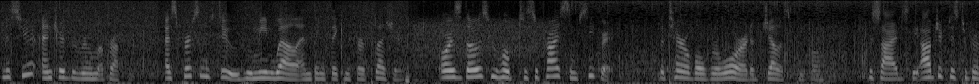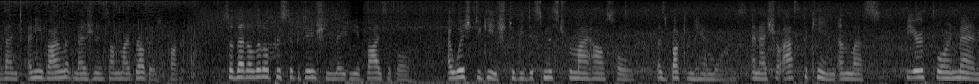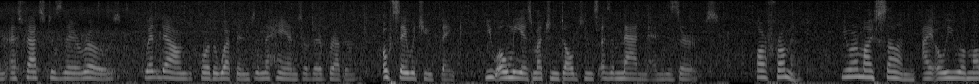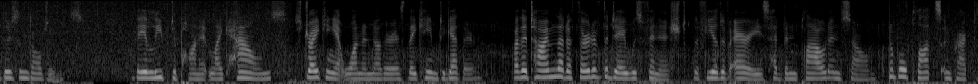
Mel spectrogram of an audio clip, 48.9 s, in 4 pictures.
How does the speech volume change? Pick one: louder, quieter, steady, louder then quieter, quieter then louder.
steady.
